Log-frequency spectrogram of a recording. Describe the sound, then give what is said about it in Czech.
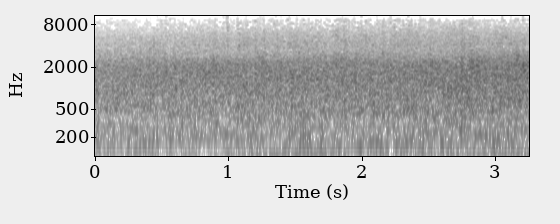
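A concert audience in Prague's Bethlehem Chapel applauds a conductor returning to the stage before a radio symphony orchestra. Dense, steady clapping from many hands stays even in loudness throughout. “Kolegium rozhlasových symfoniků nyní stojí na pódiu a dirigent Alfonso Scarano se opět vrací na pódium a patří mu potlesk.”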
